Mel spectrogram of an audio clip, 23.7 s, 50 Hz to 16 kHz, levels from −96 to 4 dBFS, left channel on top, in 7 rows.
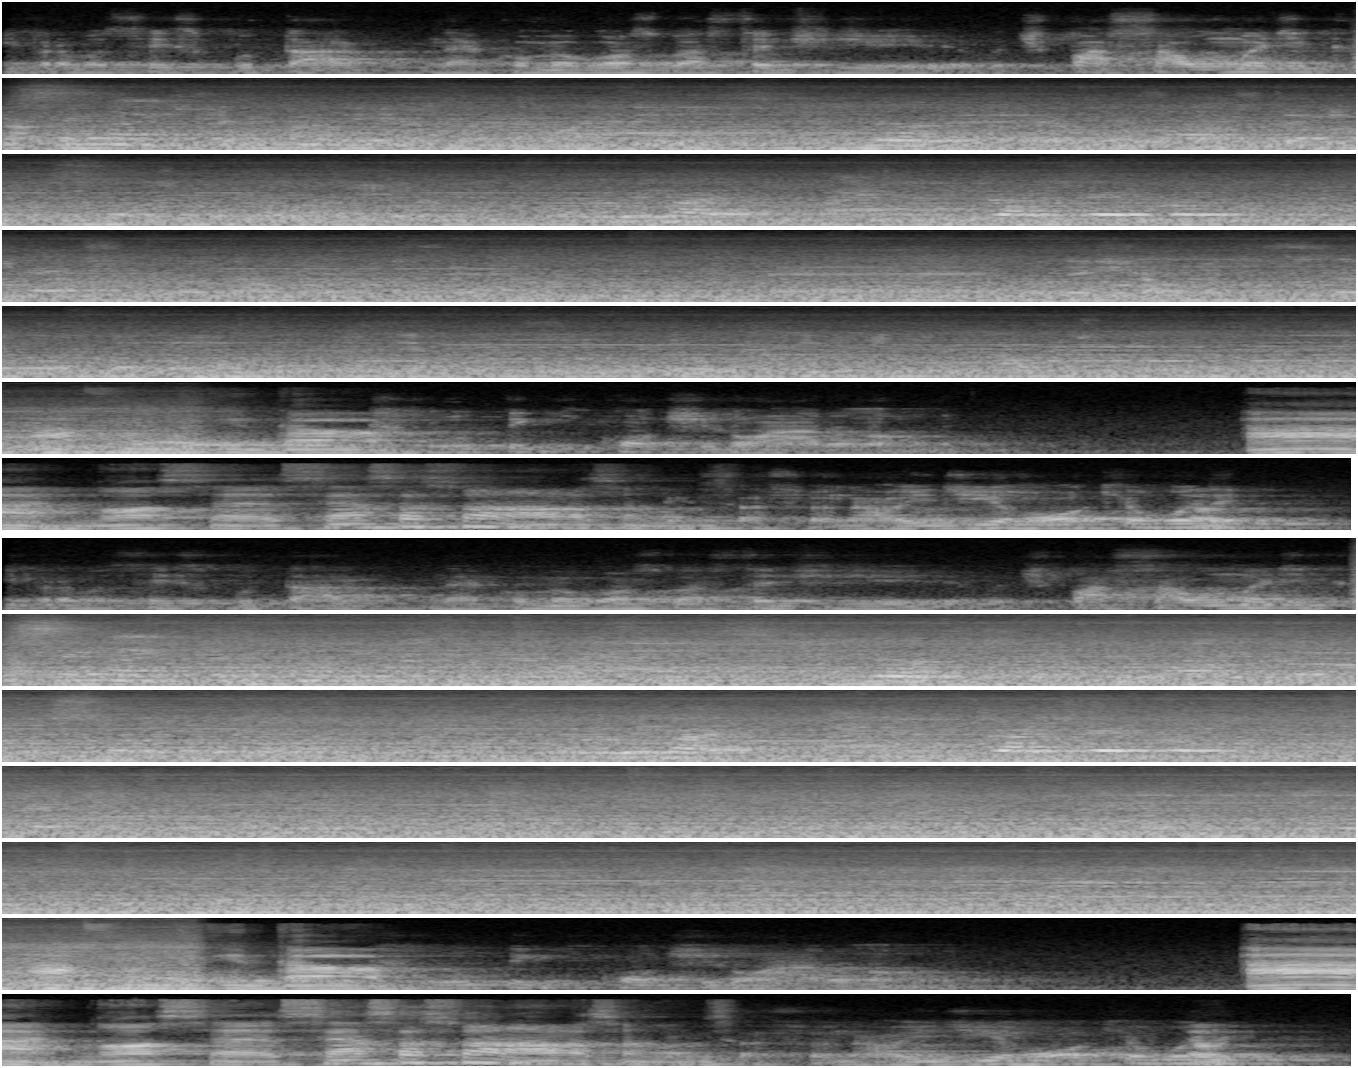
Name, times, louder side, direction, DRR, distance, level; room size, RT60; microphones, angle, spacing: voice 1, 0.0-5.4 5.7-7.9 8.8-9.4 10.0-11.4 12.0-16.6 17.2-19.3 22.0-23.4, left 2 dB, 85° left, 4.4 m, -33 dB
sound 1, 3.4-17.4, right 3 dB, 75° right, 1.5 m, -23 dB
voice 2, 17.0-17.9 20.0-22.1 23.3-23.4, right 4 dB, 50° right, 1.4 m, -24 dB
18.5 x 15.5 x 9.4 m
head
